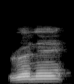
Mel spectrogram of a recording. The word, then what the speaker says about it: René: dear Earth mates we are visiting Rene libenthal uh have I pronounced your then correctly it's correct hello Earth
